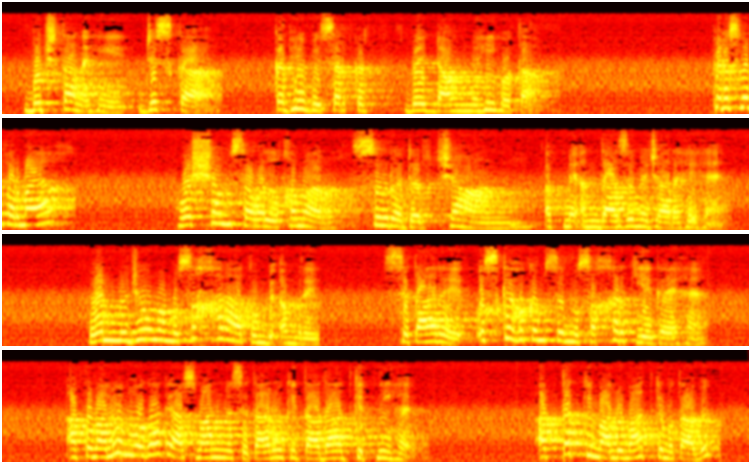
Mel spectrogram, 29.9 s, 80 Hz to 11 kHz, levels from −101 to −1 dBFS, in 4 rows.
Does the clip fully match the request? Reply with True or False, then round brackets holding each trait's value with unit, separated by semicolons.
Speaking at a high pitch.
True (215 Hz)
